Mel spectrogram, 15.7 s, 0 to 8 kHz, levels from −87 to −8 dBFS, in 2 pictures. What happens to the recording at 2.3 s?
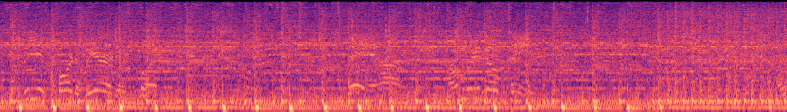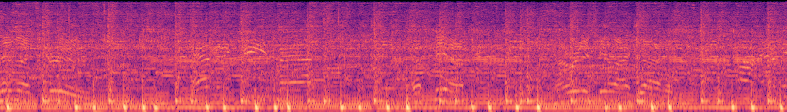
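Nothing goes wrong at 2.3 s: the audio plays through that moment without any dropout, click, glitch or other fault.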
